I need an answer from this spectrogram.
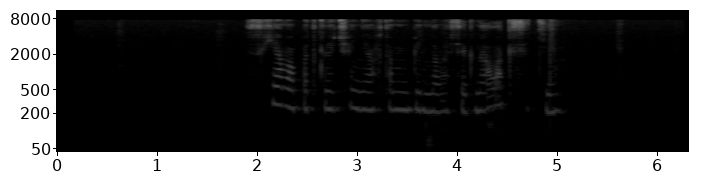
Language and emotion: Russian, neutral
